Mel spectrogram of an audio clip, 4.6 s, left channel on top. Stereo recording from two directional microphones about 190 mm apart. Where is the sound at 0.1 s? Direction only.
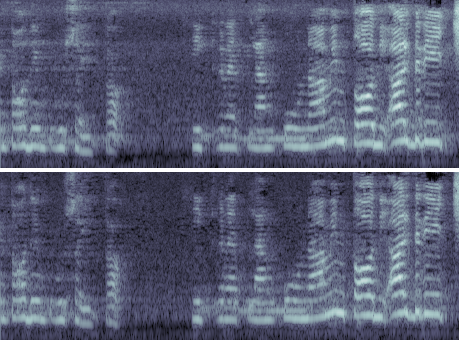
10° right (ahead or behind).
